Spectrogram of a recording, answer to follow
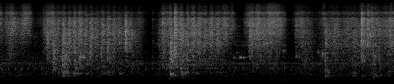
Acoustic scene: restroom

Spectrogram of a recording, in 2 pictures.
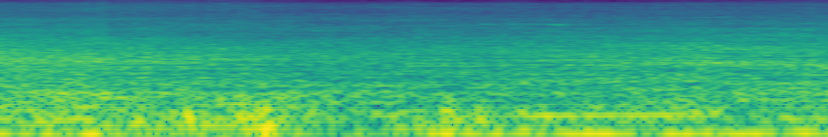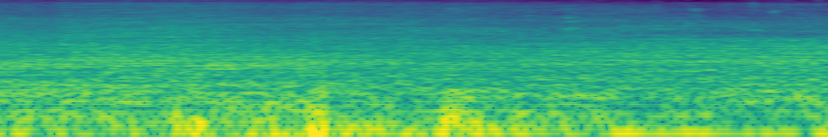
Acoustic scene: street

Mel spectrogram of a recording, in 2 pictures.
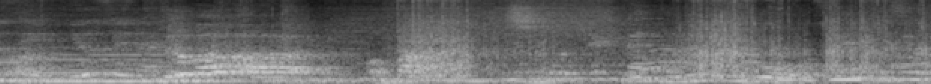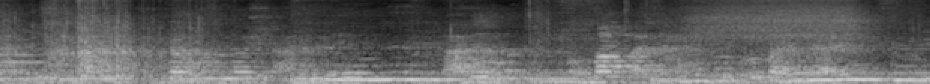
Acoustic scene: cafe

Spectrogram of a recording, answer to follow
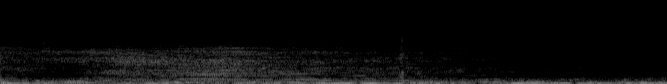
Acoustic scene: residential area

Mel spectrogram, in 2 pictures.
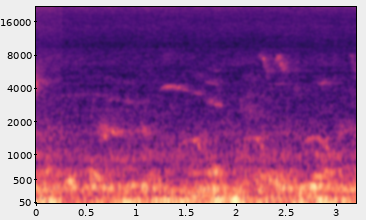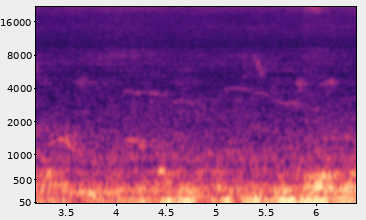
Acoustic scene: park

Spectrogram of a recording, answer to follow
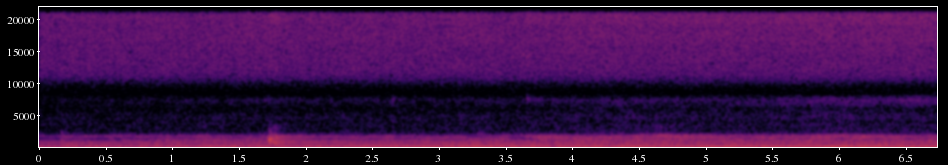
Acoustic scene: residential area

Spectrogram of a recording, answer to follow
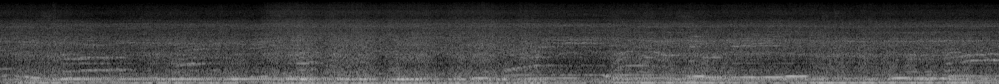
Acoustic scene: cafe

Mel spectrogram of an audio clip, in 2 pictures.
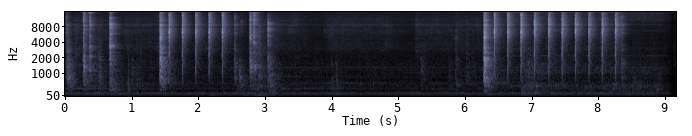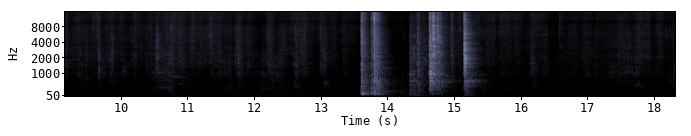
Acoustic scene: kitchen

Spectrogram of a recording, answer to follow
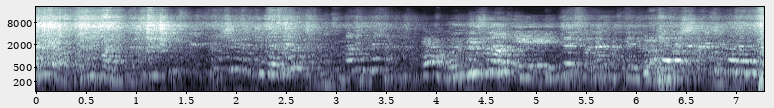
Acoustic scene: crowded indoor space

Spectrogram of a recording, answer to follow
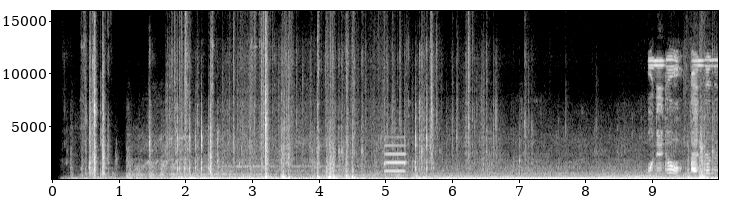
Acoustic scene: car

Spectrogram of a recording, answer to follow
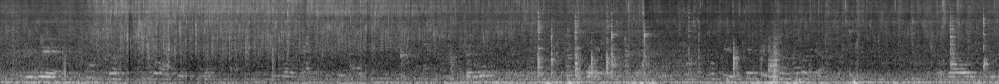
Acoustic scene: restaurant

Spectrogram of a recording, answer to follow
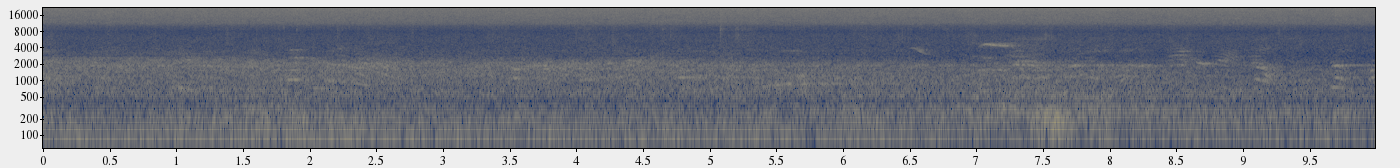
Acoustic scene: residential area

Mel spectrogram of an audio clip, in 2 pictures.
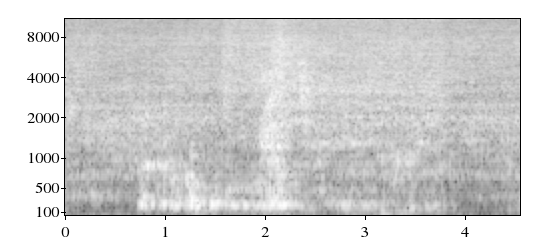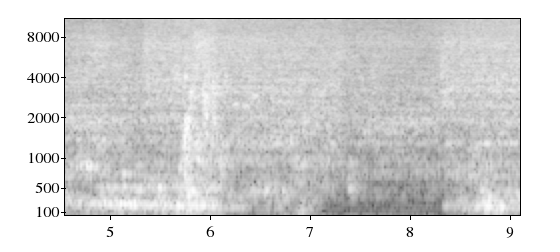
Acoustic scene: restroom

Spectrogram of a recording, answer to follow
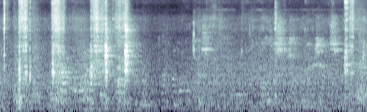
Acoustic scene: restaurant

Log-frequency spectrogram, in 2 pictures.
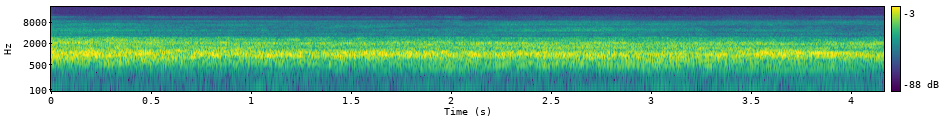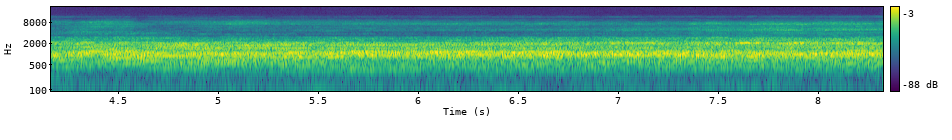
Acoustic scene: street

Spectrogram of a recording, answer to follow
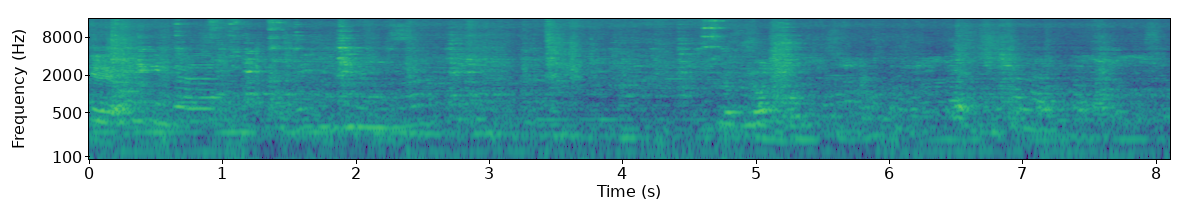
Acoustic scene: restaurant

